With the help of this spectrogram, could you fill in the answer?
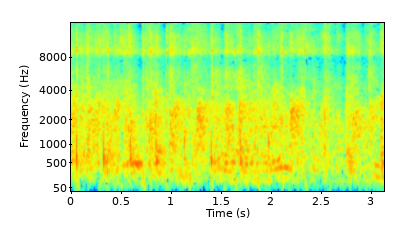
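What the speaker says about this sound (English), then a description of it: "Round applause to Dean." Audience applause for poet Dean Atta at a book launch during a Black and Asian writers conference, a steady full burst of clapping from a seated crowd lasting the whole moment.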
